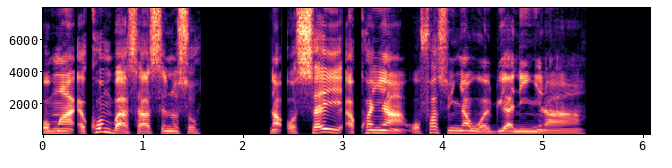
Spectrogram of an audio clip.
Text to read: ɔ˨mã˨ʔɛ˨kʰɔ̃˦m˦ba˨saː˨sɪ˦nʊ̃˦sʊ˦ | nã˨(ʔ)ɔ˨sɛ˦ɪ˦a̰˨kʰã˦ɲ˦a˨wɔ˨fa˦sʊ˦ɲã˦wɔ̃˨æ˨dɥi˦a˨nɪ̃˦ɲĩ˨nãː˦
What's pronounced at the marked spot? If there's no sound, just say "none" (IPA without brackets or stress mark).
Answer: ʔ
